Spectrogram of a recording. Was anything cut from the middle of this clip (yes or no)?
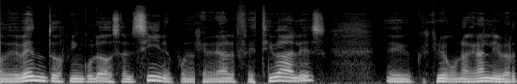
yes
